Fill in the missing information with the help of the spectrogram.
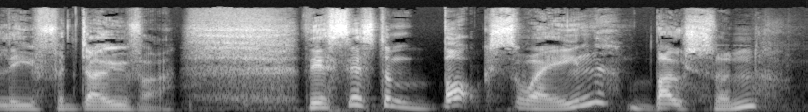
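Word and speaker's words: boatswain: Why is it written boxwain? – Because that's how they spell it, because nautical people do things differently. – Okay. – Bosun. – I've never in my life known that the word bosun was written boxwain.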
